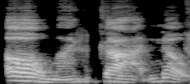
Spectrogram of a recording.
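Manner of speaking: slow, dragged-out horror; a touch of frozen fear; mock dread. Storyteller seeing gun at her face, mock dread. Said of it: "I'm like".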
